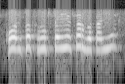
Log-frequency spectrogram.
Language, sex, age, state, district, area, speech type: Urdu, male, 30-45, Uttar Pradesh, Gautam Buddha Nagar, rural, conversation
